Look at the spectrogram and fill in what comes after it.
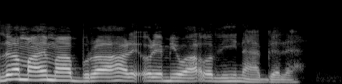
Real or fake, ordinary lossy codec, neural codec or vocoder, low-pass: fake; none; codec, 24 kHz, 0.9 kbps, WavTokenizer, medium speech release version 2; 7.2 kHz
